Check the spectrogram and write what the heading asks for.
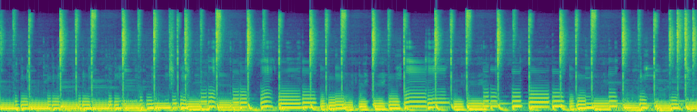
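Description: Fender Jazz Bass playing a syncopated funk riff, recorded direct through a preamp, busy low notes with sharp, clicky attacks.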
